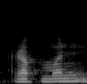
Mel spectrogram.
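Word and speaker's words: رَقْم: Ada kesalahan yang tersebar luas, di mana kata rokmun ini diucapkan dengan difathahkan qafnya, jadi rokom ya, rokom. Yang benar dia rokmun disukunkan qafnya.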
